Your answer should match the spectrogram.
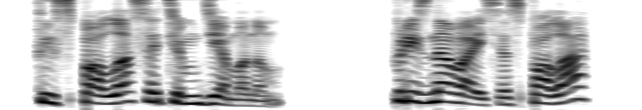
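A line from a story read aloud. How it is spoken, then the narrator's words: Furious shout. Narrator (Russian): Прокричал волной ярости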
